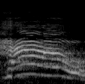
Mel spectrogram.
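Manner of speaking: very high, very loud, drawn-out desperate yell. Leading a group to shout the word from the chart: mock cry for help. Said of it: "Did you wanna cry for help?".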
